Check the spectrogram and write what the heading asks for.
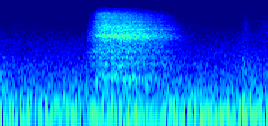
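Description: A man's heavy sigh: one breathy exhale of under a second, about a second in.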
